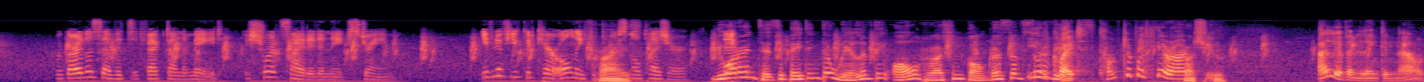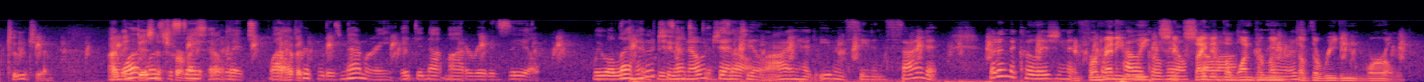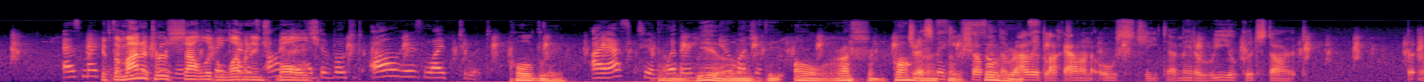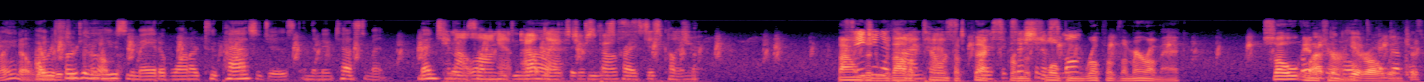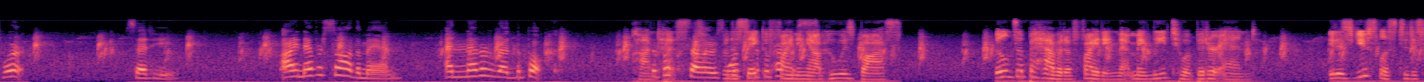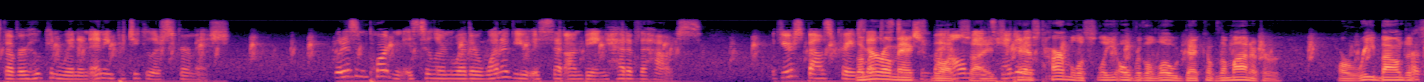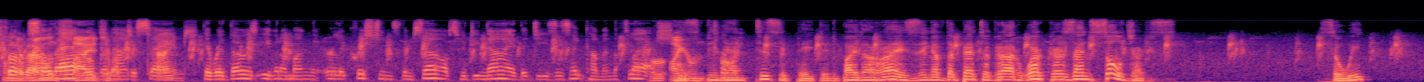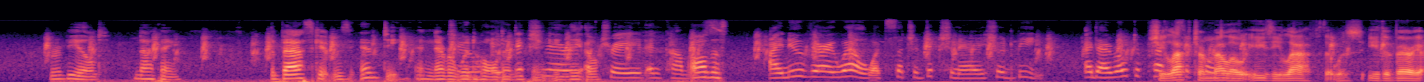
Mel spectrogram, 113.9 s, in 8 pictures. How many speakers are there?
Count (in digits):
7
